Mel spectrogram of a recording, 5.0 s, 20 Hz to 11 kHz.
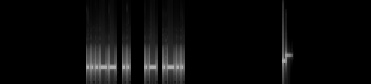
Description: Morse code, heard as a keyed tone, about 40 wpm, 700 Hz. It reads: 3I AL
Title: Winter Field Day Exchanges Encore 40wpm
